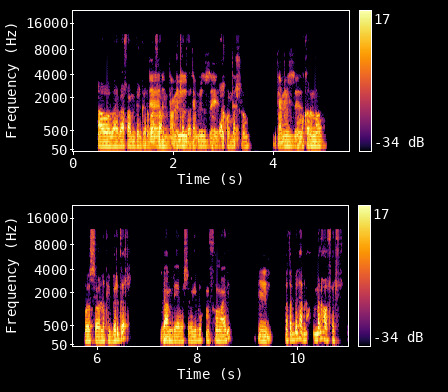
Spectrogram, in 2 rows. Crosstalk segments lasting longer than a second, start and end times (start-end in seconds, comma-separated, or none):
1.4-3.4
